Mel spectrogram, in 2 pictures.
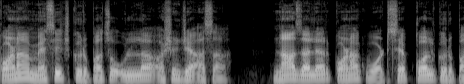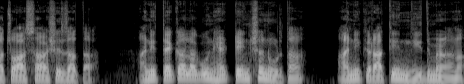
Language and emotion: Goan Konkani, neutral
